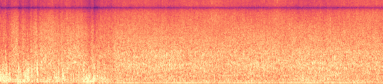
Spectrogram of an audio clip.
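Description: A boat's motor hums steadily under wind buffeting the microphone and water rushing past the hull of the moving boat.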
